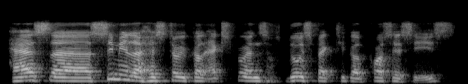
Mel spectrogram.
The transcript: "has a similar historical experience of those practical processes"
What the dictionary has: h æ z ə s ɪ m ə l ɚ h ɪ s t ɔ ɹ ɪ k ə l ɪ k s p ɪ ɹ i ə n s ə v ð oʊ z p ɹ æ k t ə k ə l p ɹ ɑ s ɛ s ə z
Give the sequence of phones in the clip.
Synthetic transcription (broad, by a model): h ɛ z ə s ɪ m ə l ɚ h ɪ s t ɔ ɹ ɪ k ə l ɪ k s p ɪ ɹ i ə n s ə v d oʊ s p ɛ k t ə k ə l p ɹ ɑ s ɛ s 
